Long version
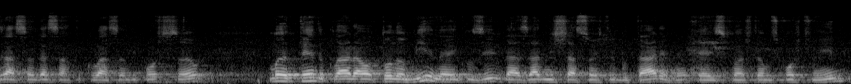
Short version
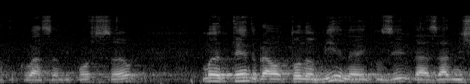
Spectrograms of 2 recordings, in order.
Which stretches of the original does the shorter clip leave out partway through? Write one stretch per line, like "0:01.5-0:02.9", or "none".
0:03.3-0:03.5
